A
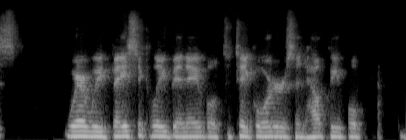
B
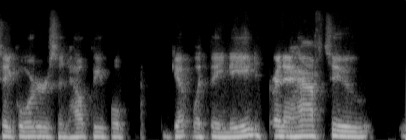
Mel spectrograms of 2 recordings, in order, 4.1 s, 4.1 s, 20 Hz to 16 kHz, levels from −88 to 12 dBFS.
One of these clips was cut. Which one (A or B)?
B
